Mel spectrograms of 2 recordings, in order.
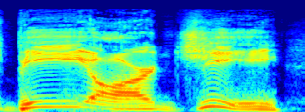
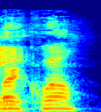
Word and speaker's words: Bergquam: It's Bergquam. This guy, Berkwell. This guy, how you get an EL at the end? Berkwell. It's silent. What's silent? L. There is no L in the name. You spell it B-E-R-Q? No, I said B-E-R-G-Q-U-A-M. Where's the L? Q-U-A-M. Berkwell. Quell, yes. Like NyQuil, right?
